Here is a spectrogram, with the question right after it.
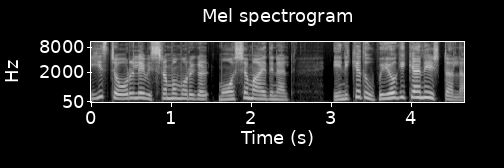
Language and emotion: Malayalam, disgusted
